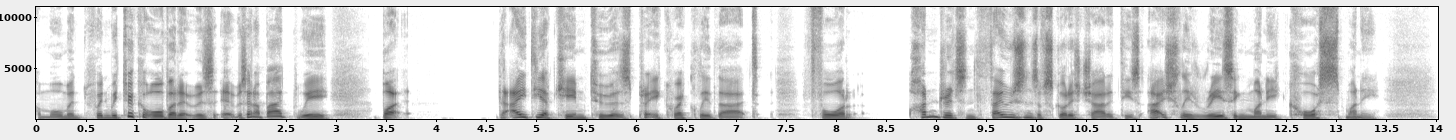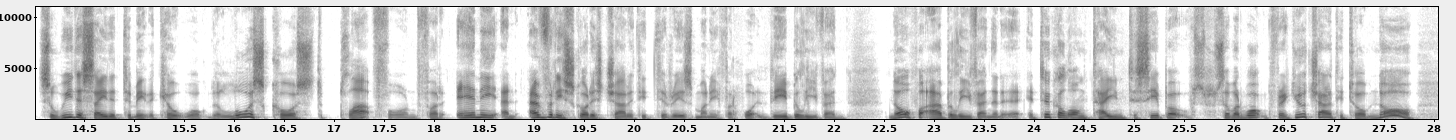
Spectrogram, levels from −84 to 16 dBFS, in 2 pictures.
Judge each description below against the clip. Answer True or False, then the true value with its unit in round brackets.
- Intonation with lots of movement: True (6.4 semitones)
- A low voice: False (145 Hz)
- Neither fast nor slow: True (180 wpm)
